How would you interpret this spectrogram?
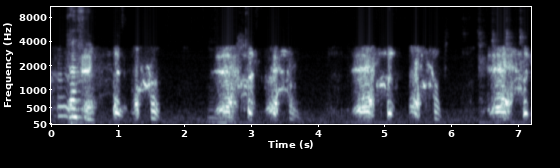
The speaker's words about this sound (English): Pardon me, I'm going to cough for just a moment because Spirit's starting to come through me now a little bit stronger. I just need to cough it up a little bit here, okay?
